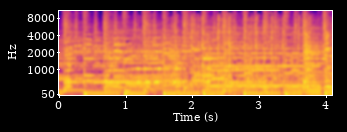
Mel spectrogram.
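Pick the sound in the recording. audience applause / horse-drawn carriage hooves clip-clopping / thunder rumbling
horse-drawn carriage hooves clip-clopping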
